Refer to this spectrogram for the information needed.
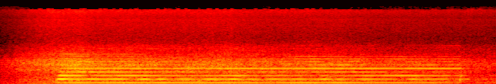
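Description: A deep, sustained San Francisco Bay Area fog horn blast drones for about five seconds, its rich harmonic tone steady and loud over a low rumble of background noise, then cuts off.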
